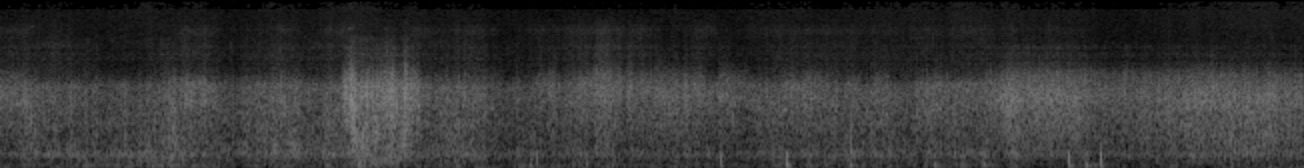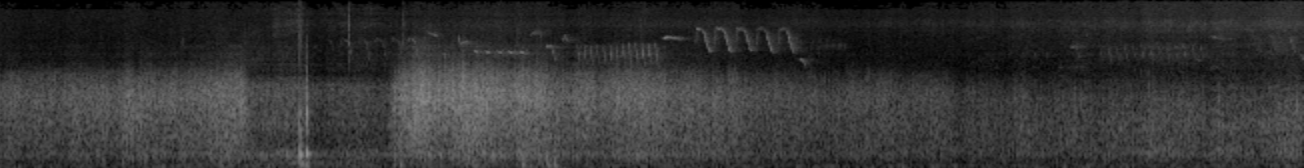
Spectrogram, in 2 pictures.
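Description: Tyres roll steadily over a smooth path outdoors.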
